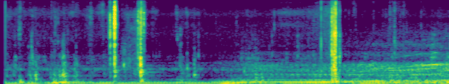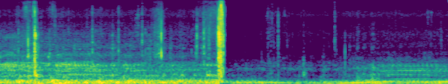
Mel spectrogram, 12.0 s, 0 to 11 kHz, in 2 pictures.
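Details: 2007 Scion tC running with a rough, low grinding rumble that swells and eases, broken by occasional sharp clicks and knocks; cause unknown.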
